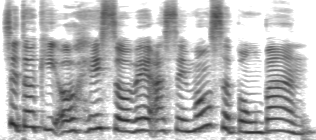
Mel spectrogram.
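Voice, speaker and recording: A woman acts a fussy, pushy mother in a radio farce. She speaks in a very high voice, drawing her words out slowly as she nags. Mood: nagging. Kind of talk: student radio play acting.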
